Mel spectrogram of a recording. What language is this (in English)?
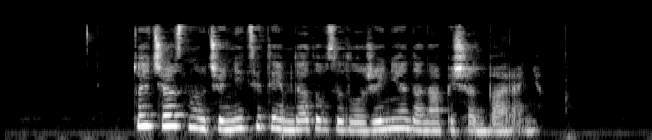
Macedonian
